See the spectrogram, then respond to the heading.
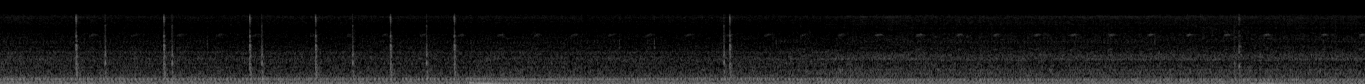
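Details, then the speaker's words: Mitsubishi Lancer with code C1000, losing power and acceleration, brake switch glitching on its own: sharp clicks about once a second over a low steady idle hum, then dying away, loud from the shifter area; cause suspected, not confirmed. "they say they replace the brake switch it was actually something real loud coming from here"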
